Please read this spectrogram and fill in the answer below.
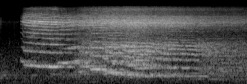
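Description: Door hinge squeaking as the panel door is pushed open: one long, loud squeal that starts a moment in and falls steadily in pitch over about two seconds.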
